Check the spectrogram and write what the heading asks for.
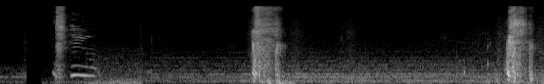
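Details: Three sharp sneezes a couple of seconds apart with faint background sound, from a short sneezing compilation.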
